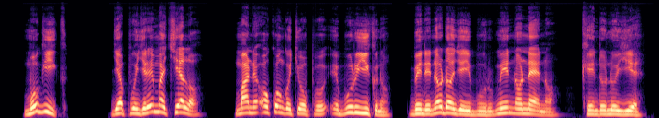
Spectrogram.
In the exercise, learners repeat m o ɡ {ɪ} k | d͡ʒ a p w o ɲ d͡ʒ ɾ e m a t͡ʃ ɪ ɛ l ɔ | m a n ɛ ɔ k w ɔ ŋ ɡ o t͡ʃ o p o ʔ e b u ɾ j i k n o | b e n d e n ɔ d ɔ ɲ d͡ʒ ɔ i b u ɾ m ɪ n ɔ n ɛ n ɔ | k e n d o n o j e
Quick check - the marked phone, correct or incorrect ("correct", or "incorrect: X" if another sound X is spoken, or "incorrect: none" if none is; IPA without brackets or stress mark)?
incorrect: i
